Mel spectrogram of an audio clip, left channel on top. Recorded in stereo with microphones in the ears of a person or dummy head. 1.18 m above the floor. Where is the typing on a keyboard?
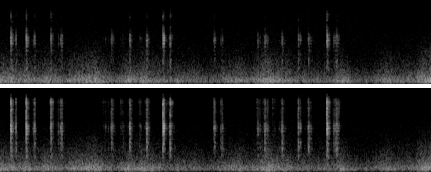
50° right (ahead or behind).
